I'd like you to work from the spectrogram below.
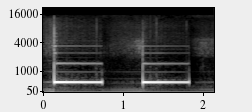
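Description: Telephone line tone as a call is placed to a Warsaw prison: two steady mid-pitched beeps of about half a second each, separated by a short silent pause.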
